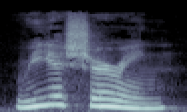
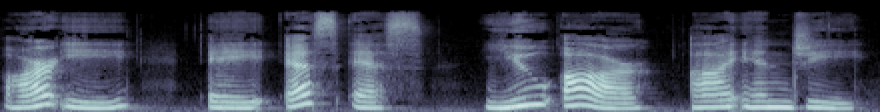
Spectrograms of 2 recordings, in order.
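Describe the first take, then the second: First: Said in the usual way. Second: Slow, each letter separate; spelled letter by letter. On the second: Shown as a demonstration. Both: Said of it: "Let me spell reassuring for you".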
